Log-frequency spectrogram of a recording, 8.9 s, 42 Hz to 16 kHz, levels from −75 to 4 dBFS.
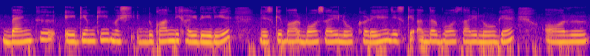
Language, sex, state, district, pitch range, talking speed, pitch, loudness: Hindi, female, Rajasthan, Jaipur, 190-215 Hz, 165 wpm, 200 Hz, -18 LUFS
